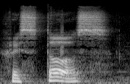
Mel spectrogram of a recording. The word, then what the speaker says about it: Christos: And by the way, if you say Christos with the accent on the os, that's only Jesus Christ, but people can have the name Christos.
